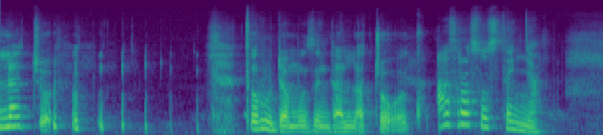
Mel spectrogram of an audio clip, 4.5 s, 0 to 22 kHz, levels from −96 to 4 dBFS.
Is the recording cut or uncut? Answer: cut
